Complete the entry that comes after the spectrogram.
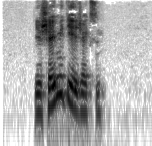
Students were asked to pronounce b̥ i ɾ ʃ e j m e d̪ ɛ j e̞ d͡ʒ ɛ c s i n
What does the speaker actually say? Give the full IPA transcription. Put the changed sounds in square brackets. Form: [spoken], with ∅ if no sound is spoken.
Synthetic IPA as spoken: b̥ i ɾ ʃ e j m [i] d̪ [i] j e̞ d͡ʒ ɛ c s i n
